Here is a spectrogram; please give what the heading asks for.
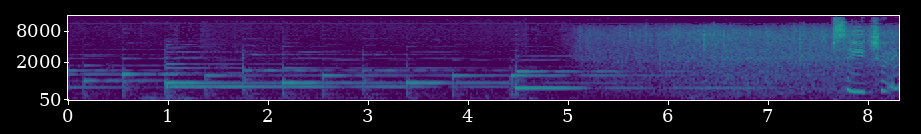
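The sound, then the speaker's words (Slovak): Rain falls while laundry hangs outside to dry. A steady, even hiss of rainfall starts after a few plucked musical notes and carries on to the end, where a brief sharp sound cuts in. “Veď zasa prší. Zmokne nám bielizeň.”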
